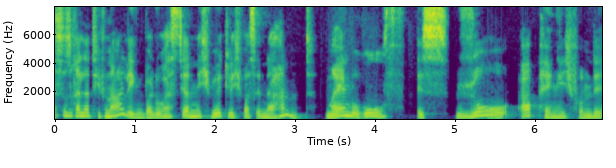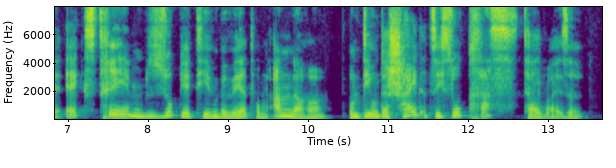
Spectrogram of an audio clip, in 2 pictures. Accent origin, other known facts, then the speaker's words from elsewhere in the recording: Mannheim, Baden-Württemberg, Germany; ich war erst lustigerweise in Mannheim, in meiner Heimat.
